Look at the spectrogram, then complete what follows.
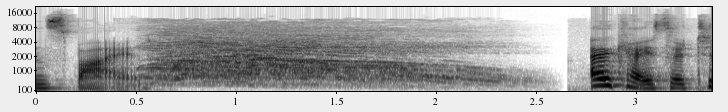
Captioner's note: audience cheering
